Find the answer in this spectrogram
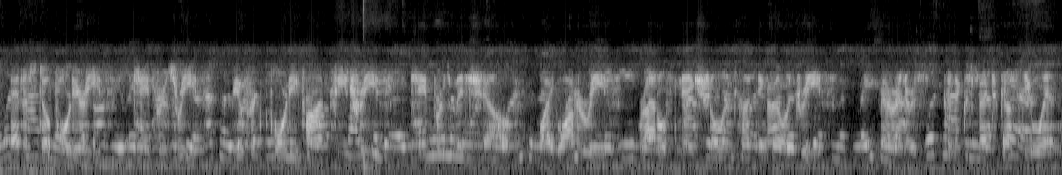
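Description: Weather radio broadcast: a voice reading a National Weather Service marine warning over a small, narrow-sounding radio speaker.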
